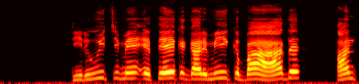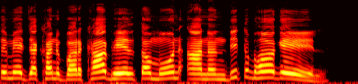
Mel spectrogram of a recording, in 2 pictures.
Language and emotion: Maithili, happy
